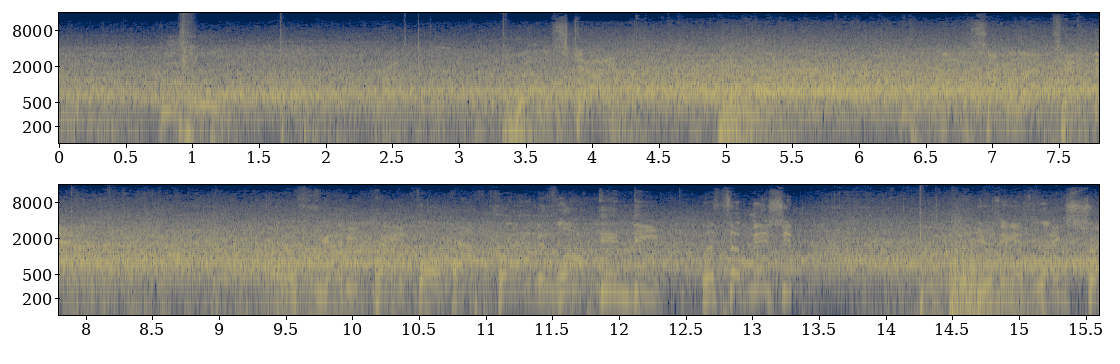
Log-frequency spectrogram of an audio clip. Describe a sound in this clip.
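Heavy thuds of bodies slam onto a ring mat.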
